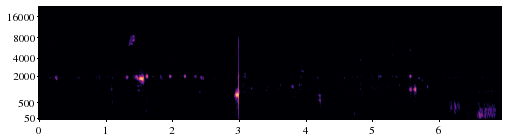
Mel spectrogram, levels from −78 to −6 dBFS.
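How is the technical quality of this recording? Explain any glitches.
The recording has two glitches around the midpoint, so the technical quality takes a hit there.

First, a skip ahead at 2.99–3.01 s. Roughly a second of speech just isn't there, and playback jumps straight to later audio with no gap filled in. It happens when a chunk gets dropped, either lost in transit or thrown out by an overflowing jitter buffer while newer audio was already queued. You hear an abrupt splice where the two sides butt right up against each other.

Then, from 3.09 s to the end, there's a jitter buffer speed-up. The buffer was holding more audio than it wanted, so the receiver kept trimming out tiny pitch-period-sized slices to drain it, around 0.4 s in total. Pitch stays put but the speech runs at about 111% speed, so the back half sounds a bit rushed and clipped along.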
